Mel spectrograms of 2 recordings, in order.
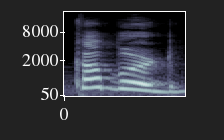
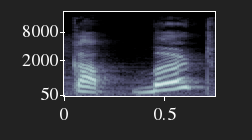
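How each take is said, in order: First: The p sound is left out entirely. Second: The p sound is pronounced in the middle. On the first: The speaker calls it right. "কাবার্ড বলছি" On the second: The speaker calls it wrong. "সেই জন্য আমরা কিন্তু কাপবার্ড বলছি না"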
